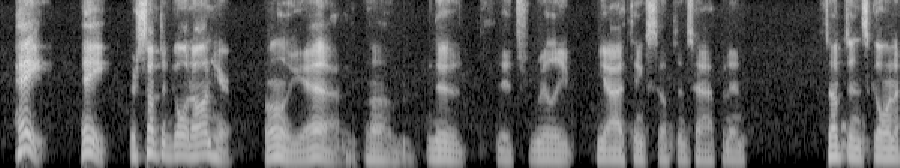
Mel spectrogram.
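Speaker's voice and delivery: put-on, very low, flat, dull monotone drone. Reenacting a scene from a ghost-hunting TV show: imitating a monotone, boring delivery. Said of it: "Let me reenact the scene for you".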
